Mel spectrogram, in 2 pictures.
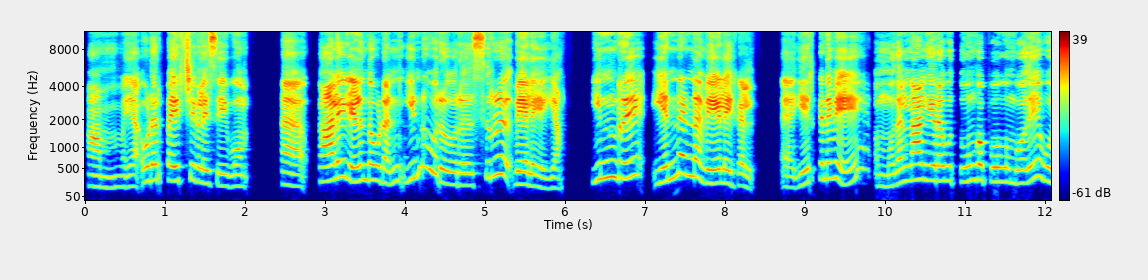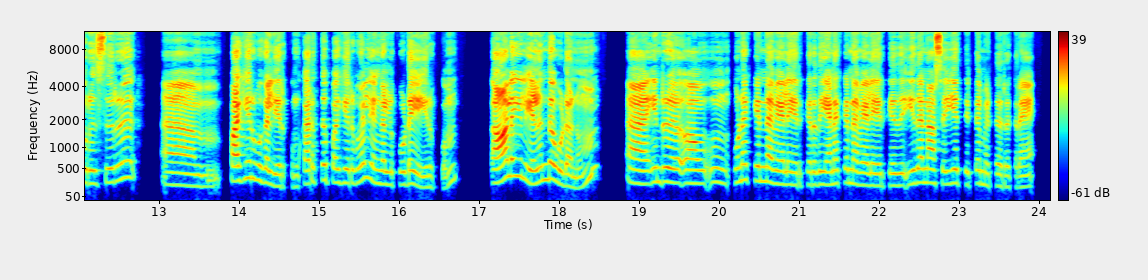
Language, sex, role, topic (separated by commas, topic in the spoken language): Tamil, female, guest, உங்கள் குடும்பம் காலை எப்படி தொடங்கும்?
